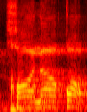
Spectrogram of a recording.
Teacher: خا کو تھوڑا موٹا پڑھنا ہے، لام کو باریک پڑھنا ہے، قاف کو بھی تھوڑا سا موٹا پڑھیں گے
